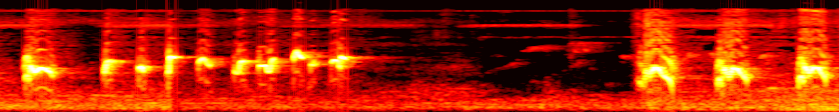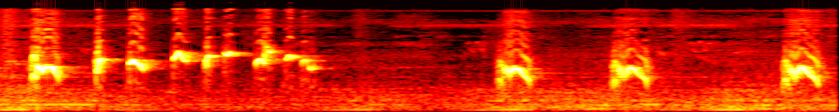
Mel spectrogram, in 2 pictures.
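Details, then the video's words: {'caption': 'Lesser green leafbird (cucak wilis) singing, used as a lure to prompt other kept leafbirds to sing: bursts of short, bright chirps, each slurring up then down, run in quick series, then a pause before another run and three spaced notes.'} "dijamin cucak Wilis mu bakal ikutan gacor mendengar suara burung cucak Wilis ini"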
